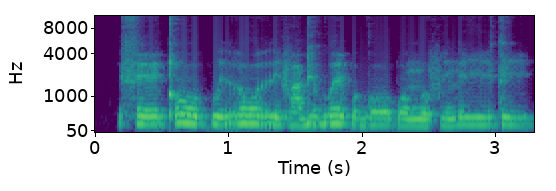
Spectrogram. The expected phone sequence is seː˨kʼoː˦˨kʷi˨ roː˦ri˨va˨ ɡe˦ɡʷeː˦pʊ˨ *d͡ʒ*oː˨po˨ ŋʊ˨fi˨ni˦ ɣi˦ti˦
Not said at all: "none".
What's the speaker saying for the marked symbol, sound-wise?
ɡ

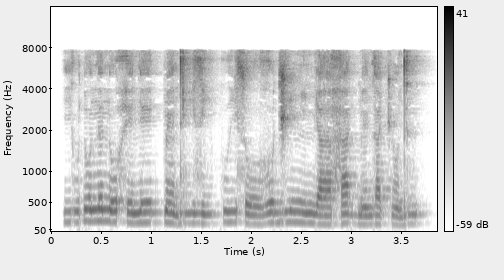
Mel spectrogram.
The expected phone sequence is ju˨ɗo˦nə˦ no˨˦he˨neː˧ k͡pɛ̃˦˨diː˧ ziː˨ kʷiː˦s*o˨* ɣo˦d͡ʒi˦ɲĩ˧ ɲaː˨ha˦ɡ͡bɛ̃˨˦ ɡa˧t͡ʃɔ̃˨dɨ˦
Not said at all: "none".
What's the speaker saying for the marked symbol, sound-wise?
oː˨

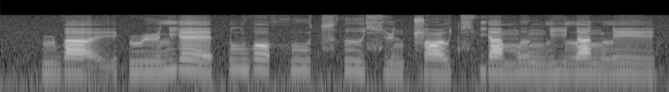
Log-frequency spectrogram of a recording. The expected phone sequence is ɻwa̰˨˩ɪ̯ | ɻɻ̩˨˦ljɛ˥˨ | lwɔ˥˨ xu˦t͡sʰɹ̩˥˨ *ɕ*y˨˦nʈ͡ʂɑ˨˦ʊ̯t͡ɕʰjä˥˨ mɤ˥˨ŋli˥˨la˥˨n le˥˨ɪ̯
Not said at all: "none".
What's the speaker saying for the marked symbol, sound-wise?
ɕ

